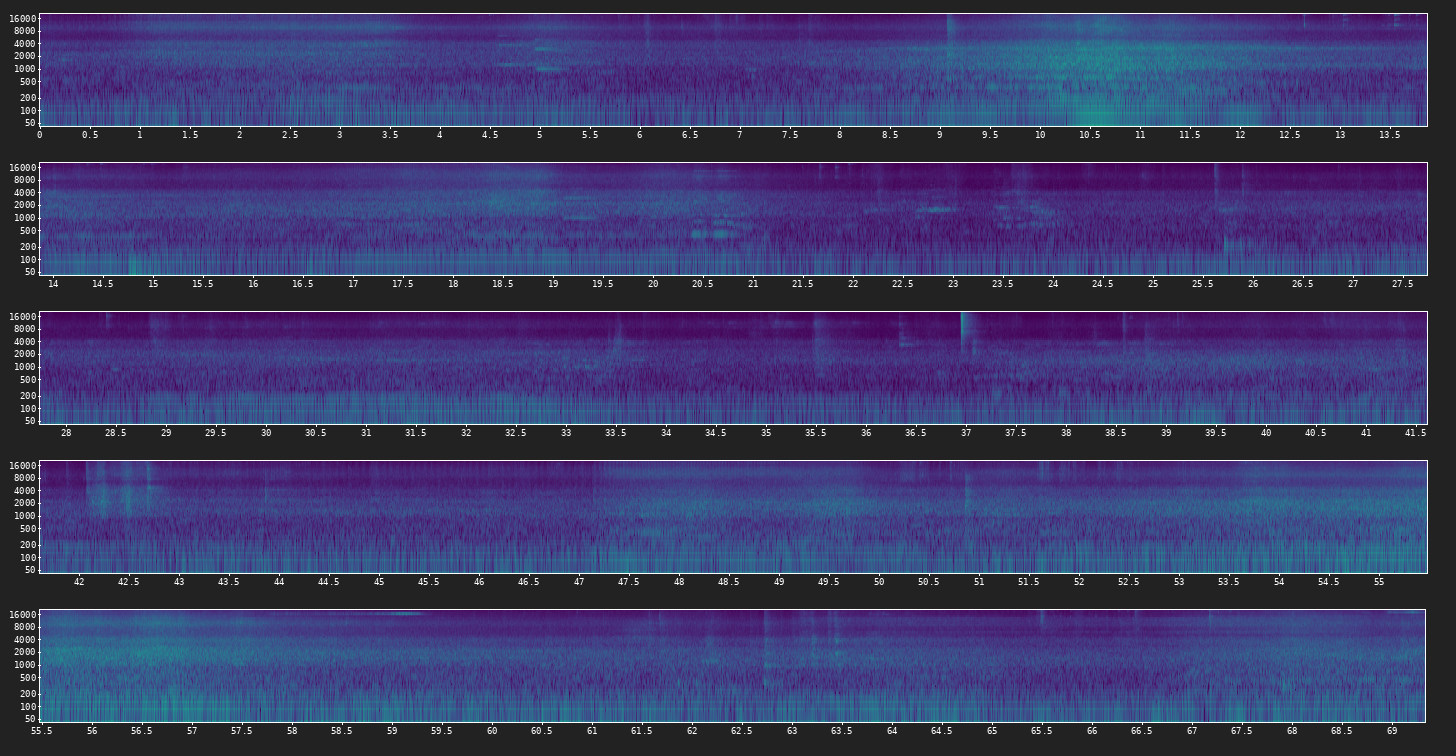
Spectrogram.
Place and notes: Xinsheng Rd., Taitung City - In front of the convenience store
In front of supermarket convenience, Traffic Sound, Moon Festival
there are many people on the road in the evening, Barbecue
